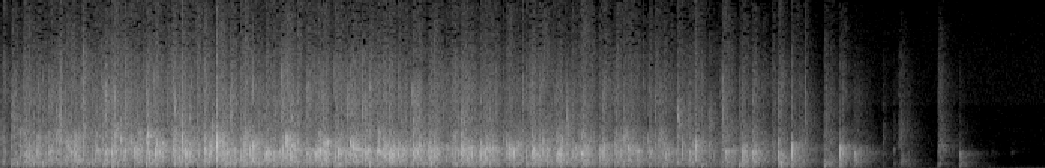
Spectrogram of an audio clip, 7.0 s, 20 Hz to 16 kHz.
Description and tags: Applause - Crowd - 1
A crowd applauding.
{"fr":"Applaudissements d'une foule - 1","desc":"Une foule applaudissant.","tags":"applaudissements groupe foule"}
applause, audience, cheer, clap, clapping, crowd, fast, group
